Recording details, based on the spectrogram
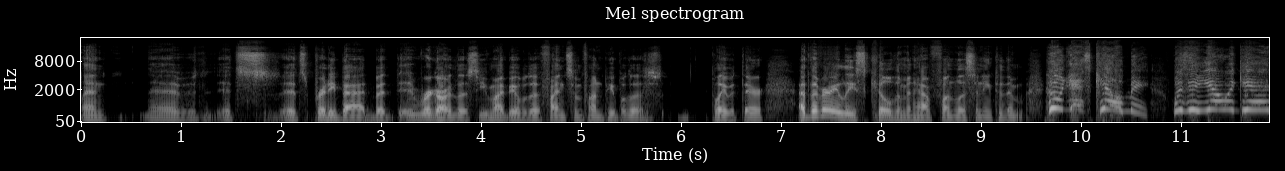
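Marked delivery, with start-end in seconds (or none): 9.7-11.9 put-on very high, squeaky small-child voice. Imitating a kid on voice chat who keeps getting killed: impression of a little kid. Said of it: "That was my impression of a little kid".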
